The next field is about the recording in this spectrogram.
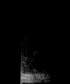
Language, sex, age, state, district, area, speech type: Manipuri, male, 45-60, Manipur, Kakching, rural, conversation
